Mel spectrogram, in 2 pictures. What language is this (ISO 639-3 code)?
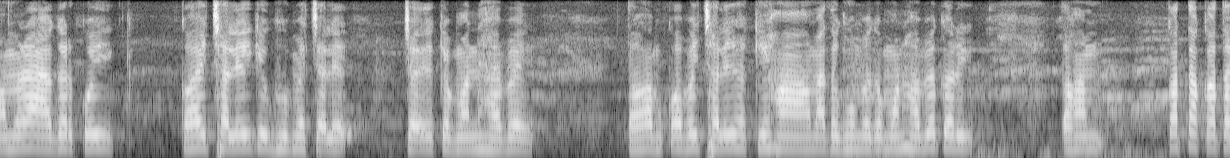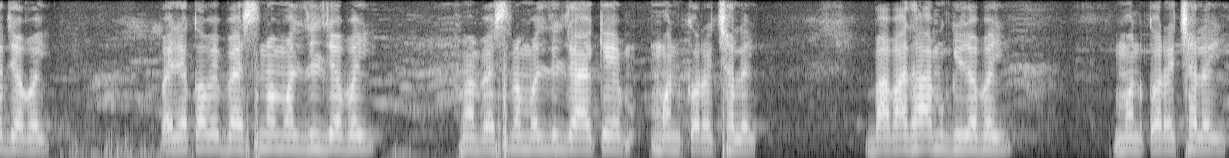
mai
